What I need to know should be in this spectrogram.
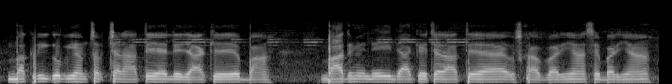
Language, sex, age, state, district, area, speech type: Urdu, male, 18-30, Bihar, Supaul, rural, spontaneous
